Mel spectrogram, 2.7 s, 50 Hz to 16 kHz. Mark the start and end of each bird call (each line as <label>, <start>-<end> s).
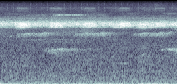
Dusky-throated Antshrike (Thamnomanes ardesiacus), 0.0-2.7 s
Piratic Flycatcher (Legatus leucophaius), 0.3-2.7 s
